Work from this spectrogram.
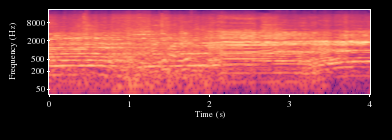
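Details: A short burst of overlapping cow moos, droning harmonic calls that dip and rise, layered over a busy, noisy background.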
